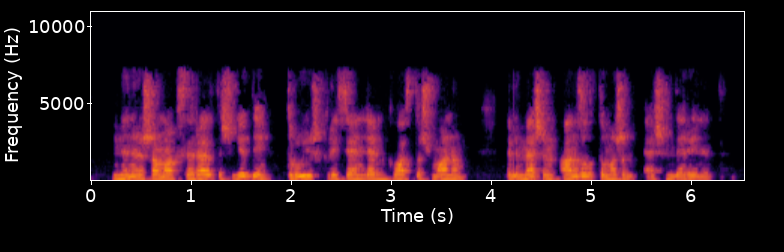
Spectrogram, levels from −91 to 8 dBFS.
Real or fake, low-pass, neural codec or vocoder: real; 7.2 kHz; none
